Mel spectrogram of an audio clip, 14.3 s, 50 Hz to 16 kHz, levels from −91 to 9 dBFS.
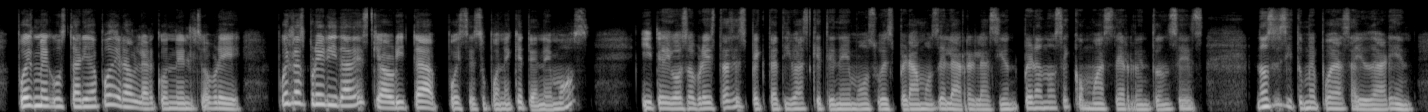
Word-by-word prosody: pues, 265 +1 +7
me 265 -1 +7
gustaría 240 0 +2
poder 280 -1 +1
hablar 190 -6 +1
con 175 +1 0
él 175 0 +1
sobre, 170 -2 +1 0.3
pues, 335 +1 +2
las 350 -3 +3
prioridades 295 0 +3
que 225 - +1
ahorita, 190 0 +4
pues, 180 -2 -1
se - - -2
supone 160 0 -3
que 195 0 -1
tenemos. 150 - -2 0.5
Y 190 - +1
te 180 - 0
digo, 175 0 +1
sobre 175 0 -1
estas 185 +4 -3
expectativas 165 -3 -3
que - - -3
tenemos 160 0 -1
o - - 0
esperamos 155 +1 -1
de 165 - -1
la 155 -3 +1
relación, 155 +2 -3
pero 185 +1 0
no 190 0 -3
sé 225 +4 -7
cómo 170 -6 -2
hacerlo. 160 -2 -3
Entonces, 150 - -4 0.5
no 235 +3 +4
sé 300 +5 -4
si 250 -6 -4
tú 185 -3 -4
me 190 0 +1
puedas 175 -1 -2
ayudar 150 +1 0
en, 155 -2 -1
175 Hz, 190 wpm, -24 LUFS, 160-210 Hz, 0.5 s, pues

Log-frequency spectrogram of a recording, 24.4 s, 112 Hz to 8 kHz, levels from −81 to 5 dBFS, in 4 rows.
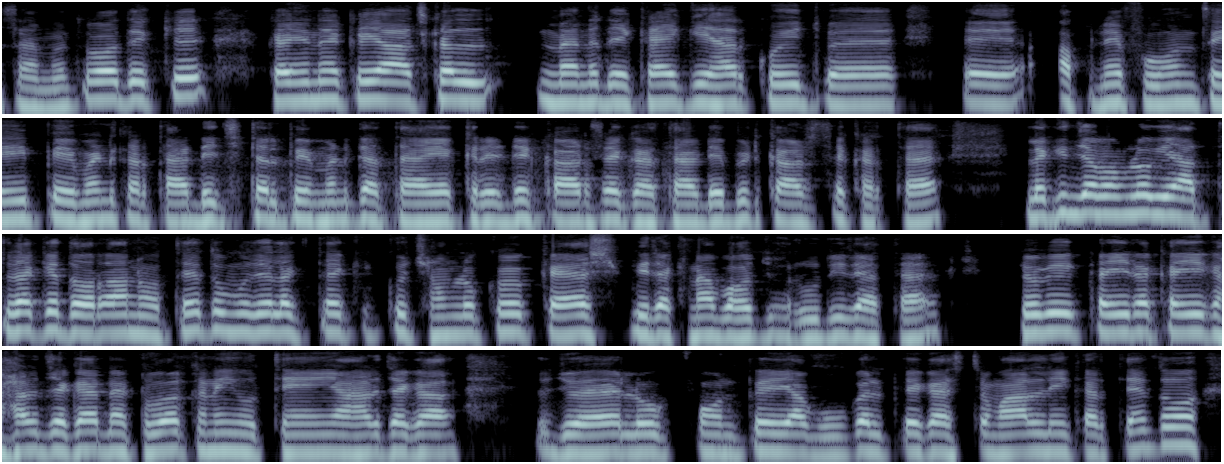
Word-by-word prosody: सहमत 150 -1 -4
हूँ 195 - +2
और 195 - +7
देखिए 195 +4 +1 0.4
कहीं 185 0 +3
न 195 0 +1
कहीं 195 +4 +1
आजकल 190 0 +3 0.3
मैंने 175 0 +1
देखा 170 0 0
है 175 0 +3
कि 175 +2 -1
हर 170 0 +1
कोई 175 0 0
जो 160 +1 -3
है 160 0 0 0.6
अ, - - -12 0.2
अपने 175 -1 -1
फ़ोन 170 +1 -2
से 170 +1 0
ही 175 - +1
पेमेंट 170 -1 +1
करता 165 -2 -2
है, 155 - +3
डिजिटल 160 +2 0
पेमेंट 165 -1 0
करता 160 -2 +1
है 155 0 +4
या 155 - +3
क्रेडिट 160 +1 0
कार्ड 155 -1 +2
से 165 -1 +2
करता 150 0 0
है, 150 - +2
डेबिट 155 +2 0
कार्ड 150 -2 0
से 160 +5 -6
करता 145 +1 -3
है। 160 - 0 0.5
लेकिन 190 +3 +1
जब 215 -1 +4
हम 205 0 +1
लोग 210 -1 +4
यात्रा 195 +1 +3
के 205 +1 0
दौरान 185 0 +3
होते 175 +1 -1
हैं, 200 - 0
तो 205 -1 -1
मुझे 195 0 +1
लगता 190 -1 -1
है 195 - +3
कि 175 - -19
कुछ 175 0 -6
हम 175 +1 -2
लोग 180 -2 -1
को 195 +2 +1
कैश 175 0 +2
भी 180 - +2
रखना 170 0 0
बहुत 160 -1 +1
ज़रूरी 165 0 -4
रहता 150 -2 0
है 165 - -6 0.4
क्योंकि 190 +1 +3
कहीं 190 +1 +1
न 190 - +3
कहीं 190 0 +2
एक 185 - -2
हर 170 +1 +1
जगह 180 +1 +3
नेटवर्क 170 +2 0
नहीं 170 0 -1
होते 160 0 -4
हैं 160 0 -1
या 160 -1 0
हर 160 0 0
जगह 160 0 +1 0.4
जो 160 -1 0
है 160 +1 +4
लोग 160 -1 0
फ़ोन 160 -2 -2
पे 170 +2 +1
या 165 - +4
गूगल 150 +3 -2
पे 170 - +2
का 165 0 +2
इस्तेमाल 160 +1 -1
नहीं 165 -1 -3
करते 160 +3 -4
हैं, 185 - -3
तो 215 0 +3
170 Hz, 225 wpm, -21 LUFS, 160-185 Hz, 0.6 s, और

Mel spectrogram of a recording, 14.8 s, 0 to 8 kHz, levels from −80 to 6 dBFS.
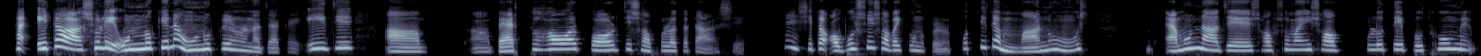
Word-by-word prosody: হ্যাঁ, - - +4 0.2
এটা 340 +7 +4 0.2
আসলে 315 +5 +1 0.2
অন্যকে 285 +7 +4
না, - - +3 0.2
অনুপ্রেরণা 245 -6 -2
জাগায়। 155 -1 -15 0.2
এইযে 295 +2 -2 0.5
আব 175 -1 -2 0.6
আ - - -14 0.2
ব্যর্থ 185 +1 0 0.2
হওয়ার 260 +1 +4
পর 215 -1 +2 0.2
যে 255 - -7
সফলতাটা 195 -1 -8
আসে। - - -25 0.4
হ্যাঁ, 350 -4 -6
সেটা 270 0 -2 0.2
অবশ্যই 270 - -5
সবাইকে 225 -4 -3
অনুপ্রেরণা 190 -2 -15
প্রতিটা 335 +5 -4 0.3
মানুষ 210 +6 -3 1.0
এমন 265 +9 +1
না 240 - +4 0.2
যে, 210 - -1 0.3
সবসময়ই 240 +3 -6
সবগুলোতে 235 +2 -5 0.2
১ম 220 +7 -4 0.2
এ - - -12
240 Hz, 120 wpm, -21 LUFS, 205-275 Hz, 1.0 s, হ্যাঁ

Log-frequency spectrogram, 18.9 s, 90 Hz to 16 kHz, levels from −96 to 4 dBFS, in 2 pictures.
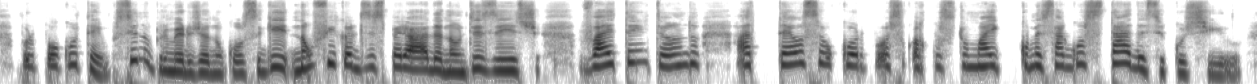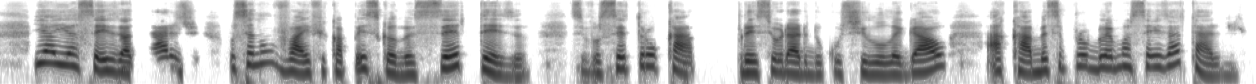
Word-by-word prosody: por - - -4
pouco 290 +5 -4
tempo - - -5
se 395 - -1
no 390 - -9
primeiro 205 -5 0
dia 185 -1 -1
não 175 - -5
conseguir 200 +7 -2
não 230 +4 +1
fica 295 0 0
desesperada 240 -2 +2
não 190 -1 0
desiste, 215 -1 -1 0.3
vai 270 +7 +5
tentando 320 -3 -3 0.3
até 300 +1 -1
o 335 - 0
seu 325 0 -4
corpo 280 -4 -2 0.2
acostumar 270 +1 -2
e 255 - -8
começar 285 0 -2
a - - -8
gostar 320 +3 -1
desse 215 -4 -4
cochilo. 170 -3 -8 0.4
E 340 - +4
aí 320 -2 +4
às 280 -4 +2
18h 210 - +2 0.2
você 280 +5 0
não 330 +1 -5
vai 195 -5 +5
ficar 190 -2 -3
pescando, 185 -9 0
é - - -1
certeza, 220 - +3 0.3
se 200 - -11
você 190 +7 +1
trocar 260 -7 +2 0.3
para 185 - +3
esse 185 +3 -1
horário 180 -3 +4
do 165 0 -9
cochilo 175 -1 -4
legal, 190 - +5 0.3
acaba 195 -1 +3
esse 210 - -5
problema 255 +1 0
às 255 - -5
18h. 260 - -2
235 Hz, 165 wpm, -23 LUFS, 190-280 Hz, 0.4 s, vai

